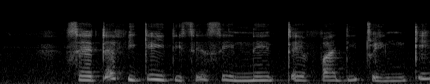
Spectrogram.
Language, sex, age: Tswana, male, 21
